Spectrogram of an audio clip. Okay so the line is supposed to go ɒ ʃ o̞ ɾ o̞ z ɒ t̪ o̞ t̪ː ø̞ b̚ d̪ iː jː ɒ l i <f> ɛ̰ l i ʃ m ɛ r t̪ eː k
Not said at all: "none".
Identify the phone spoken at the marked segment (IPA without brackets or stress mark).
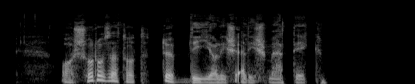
ʃ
